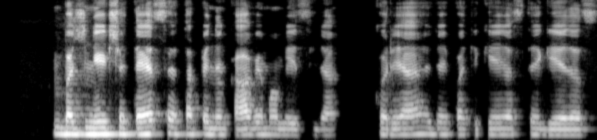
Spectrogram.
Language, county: Lithuanian, Panevėžys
